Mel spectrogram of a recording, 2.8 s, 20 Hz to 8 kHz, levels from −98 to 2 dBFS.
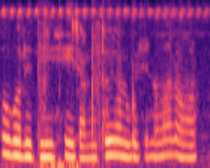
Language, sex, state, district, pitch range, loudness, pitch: Chakma, female, Tripura, Dhalai, 230-255 Hz, -14 LUFS, 240 Hz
